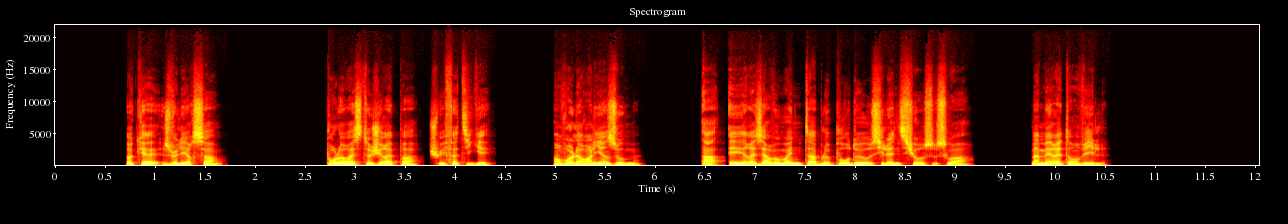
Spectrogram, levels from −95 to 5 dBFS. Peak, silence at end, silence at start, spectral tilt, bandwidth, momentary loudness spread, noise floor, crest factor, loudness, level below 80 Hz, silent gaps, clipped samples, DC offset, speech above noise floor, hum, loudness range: -2 dBFS; 1.55 s; 0.7 s; -5 dB/octave; 16 kHz; 8 LU; under -90 dBFS; 18 dB; -17 LUFS; -46 dBFS; 1.74-2.71 s, 4.43-4.98 s, 5.92-6.45 s, 9.21-9.76 s; under 0.1%; under 0.1%; over 73 dB; none; 3 LU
